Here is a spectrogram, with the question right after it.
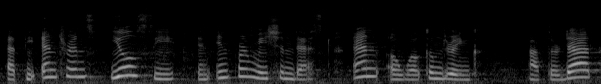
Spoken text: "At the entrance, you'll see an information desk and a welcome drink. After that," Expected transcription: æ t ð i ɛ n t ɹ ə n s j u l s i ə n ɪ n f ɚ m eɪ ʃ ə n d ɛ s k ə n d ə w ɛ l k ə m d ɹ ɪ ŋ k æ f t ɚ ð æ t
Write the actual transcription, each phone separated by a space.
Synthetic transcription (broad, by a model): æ t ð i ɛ n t ɹ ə n s j u l s i ə n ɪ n f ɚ m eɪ ʃ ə n d ɛ s k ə n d ə w ɛ l k ə m d ɹ ɪ ŋ k æ f t ɚ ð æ t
